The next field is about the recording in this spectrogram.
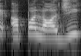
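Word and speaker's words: apology: अपॉलॉजी, अपॉलॉजी, इसको आप stress करते हो यहाँ, अपॉलॉजी। तो इसमें प का साउंड बिल्कुल प्रोमिनेंट प निकलता है।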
